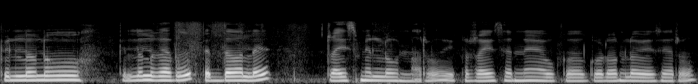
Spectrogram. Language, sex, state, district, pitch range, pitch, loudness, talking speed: Telugu, female, Andhra Pradesh, Sri Satya Sai, 165-195 Hz, 180 Hz, -15 LUFS, 120 wpm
